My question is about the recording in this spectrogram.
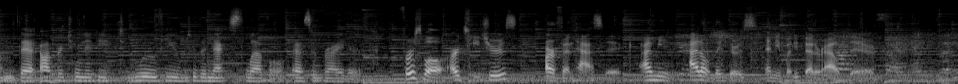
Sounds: speech, music

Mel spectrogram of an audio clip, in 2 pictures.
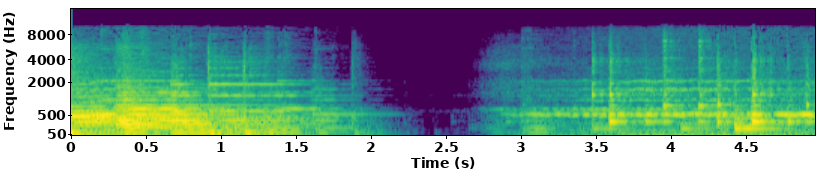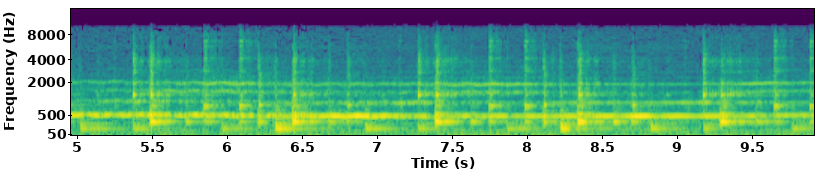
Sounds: music

